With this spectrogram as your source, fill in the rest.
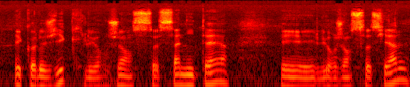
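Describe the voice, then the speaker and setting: Dark, mellow tone at a fairly slow pace. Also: man. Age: 60s. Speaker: political candidate, retired nurse. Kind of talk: interview.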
